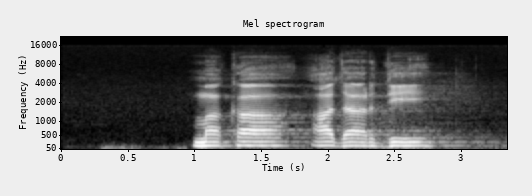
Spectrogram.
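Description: A man sings loudly through a microphone in an echoing hall.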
